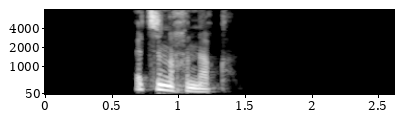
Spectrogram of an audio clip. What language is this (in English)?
Kabyle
